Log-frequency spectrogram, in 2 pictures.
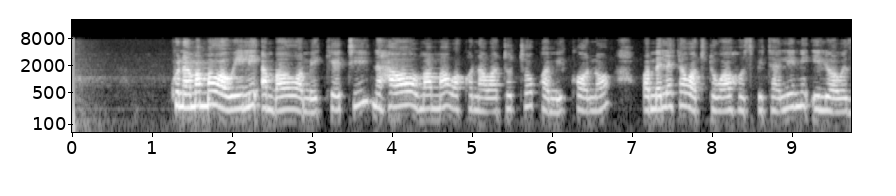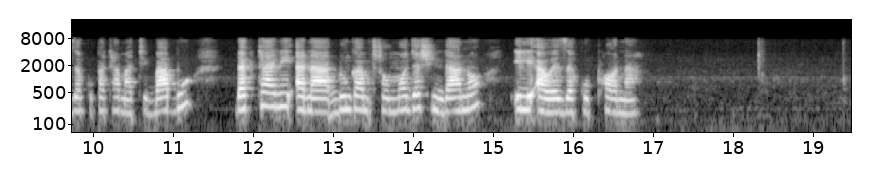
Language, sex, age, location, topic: Swahili, female, 25-35, Kisii, health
